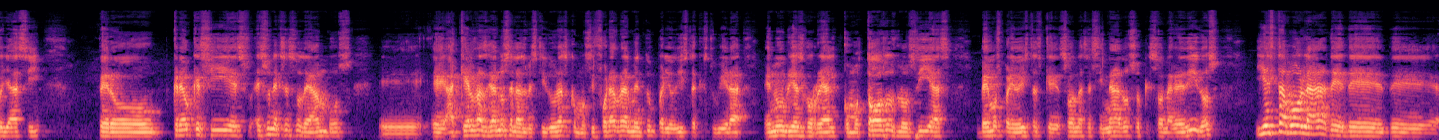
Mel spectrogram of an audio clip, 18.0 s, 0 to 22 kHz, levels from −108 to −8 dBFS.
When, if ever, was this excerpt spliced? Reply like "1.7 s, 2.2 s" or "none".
none

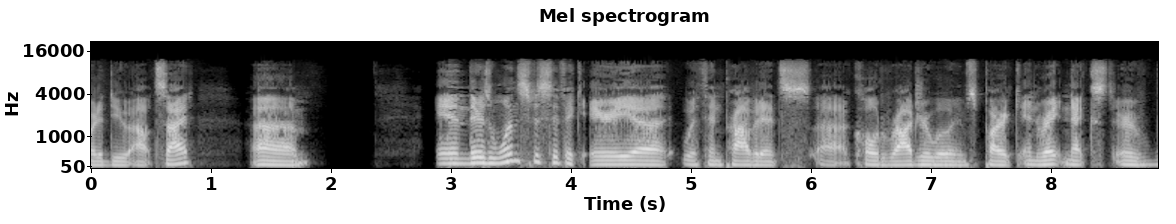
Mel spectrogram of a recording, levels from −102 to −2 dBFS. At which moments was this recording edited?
none

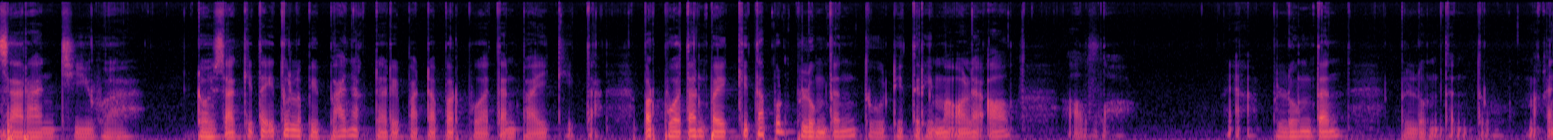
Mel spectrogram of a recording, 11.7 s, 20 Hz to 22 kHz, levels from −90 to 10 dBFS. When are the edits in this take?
1.4 s

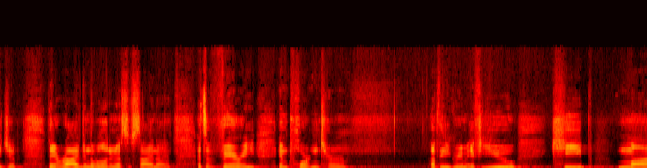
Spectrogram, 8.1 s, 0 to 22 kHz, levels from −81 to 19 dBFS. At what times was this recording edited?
2.4 s

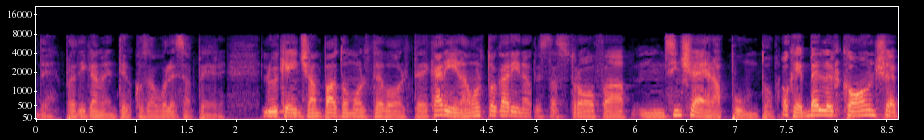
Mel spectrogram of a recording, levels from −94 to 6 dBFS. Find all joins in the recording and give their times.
0.9 s, 4.9 s, 7.4 s

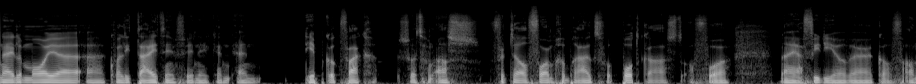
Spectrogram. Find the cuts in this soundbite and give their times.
none

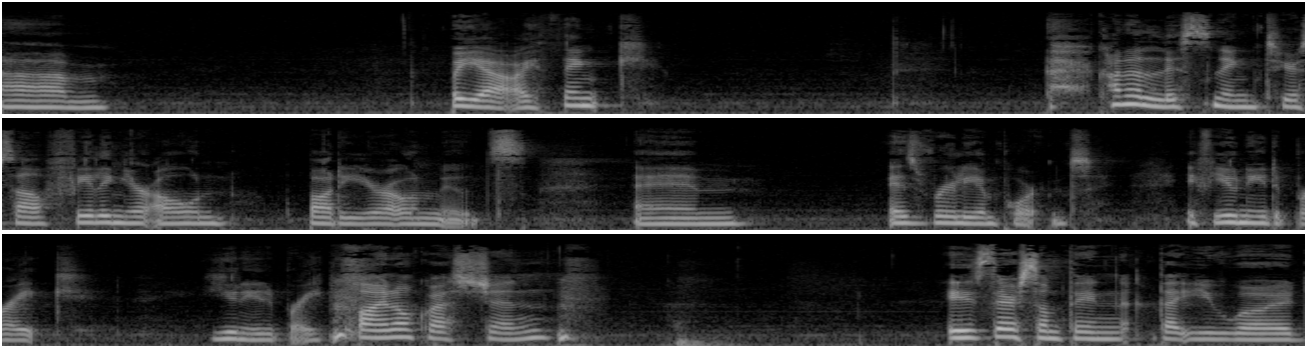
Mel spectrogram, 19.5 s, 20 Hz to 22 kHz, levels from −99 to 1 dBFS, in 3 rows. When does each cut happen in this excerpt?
14.7 s

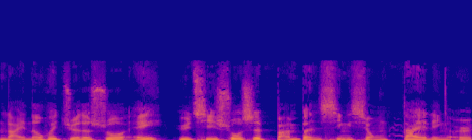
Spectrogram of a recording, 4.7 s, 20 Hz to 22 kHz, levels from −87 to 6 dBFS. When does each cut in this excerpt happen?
none

